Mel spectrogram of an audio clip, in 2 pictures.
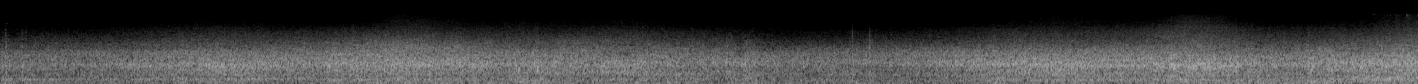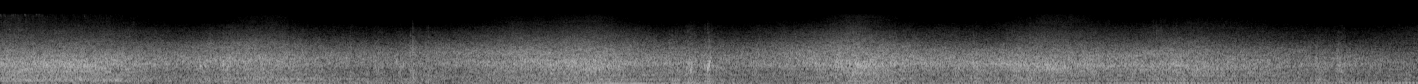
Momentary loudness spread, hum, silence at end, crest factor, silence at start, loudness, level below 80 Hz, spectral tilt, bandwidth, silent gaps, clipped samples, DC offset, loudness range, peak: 8 LU; none; 0 s; 18 dB; 0 s; -25 LUFS; -38 dBFS; -5.5 dB/octave; 11.5 kHz; none; under 0.1%; under 0.1%; 5 LU; -6 dBFS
